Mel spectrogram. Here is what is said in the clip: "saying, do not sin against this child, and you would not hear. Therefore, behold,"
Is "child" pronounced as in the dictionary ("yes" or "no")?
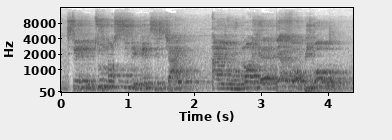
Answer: yes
